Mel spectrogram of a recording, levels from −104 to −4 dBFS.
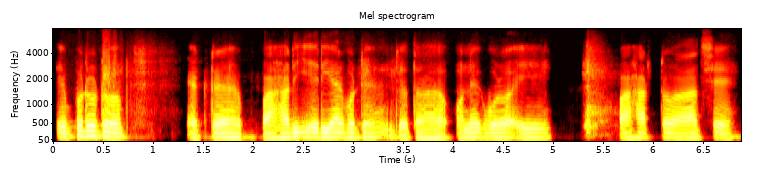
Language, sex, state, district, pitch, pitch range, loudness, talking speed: Bengali, male, West Bengal, Jhargram, 120 Hz, 115-125 Hz, -16 LUFS, 130 wpm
